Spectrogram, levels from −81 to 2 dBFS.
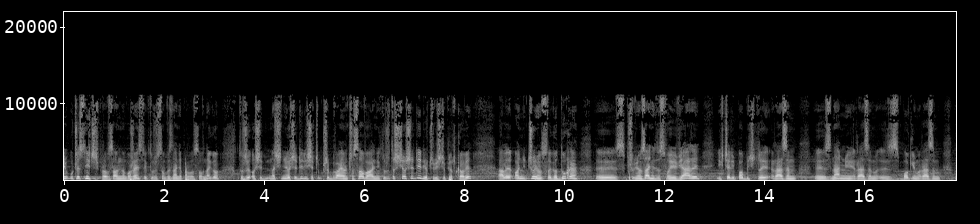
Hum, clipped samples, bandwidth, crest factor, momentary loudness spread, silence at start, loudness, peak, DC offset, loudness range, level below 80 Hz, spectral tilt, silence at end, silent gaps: none; under 0.1%; 11.5 kHz; 18 dB; 9 LU; 0 s; -20 LUFS; -2 dBFS; under 0.1%; 4 LU; -44 dBFS; -5.5 dB/octave; 0.05 s; none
